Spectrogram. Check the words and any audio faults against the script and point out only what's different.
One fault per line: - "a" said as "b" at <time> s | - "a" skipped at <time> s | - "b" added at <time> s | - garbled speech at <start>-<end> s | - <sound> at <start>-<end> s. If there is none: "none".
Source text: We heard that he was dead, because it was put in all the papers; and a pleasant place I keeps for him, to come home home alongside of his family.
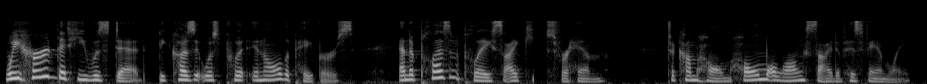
- dropout at 5.3-5.5 s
